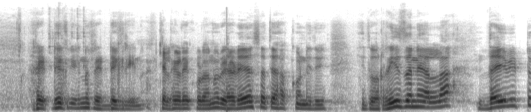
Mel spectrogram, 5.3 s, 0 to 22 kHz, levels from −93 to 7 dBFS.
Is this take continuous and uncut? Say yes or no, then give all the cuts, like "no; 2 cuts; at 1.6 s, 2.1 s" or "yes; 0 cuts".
no; 1 cut; at 2.3 s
